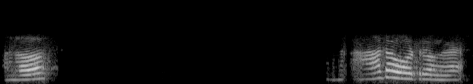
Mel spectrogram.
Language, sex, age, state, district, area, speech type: Tamil, female, 45-60, Tamil Nadu, Tiruvannamalai, rural, conversation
